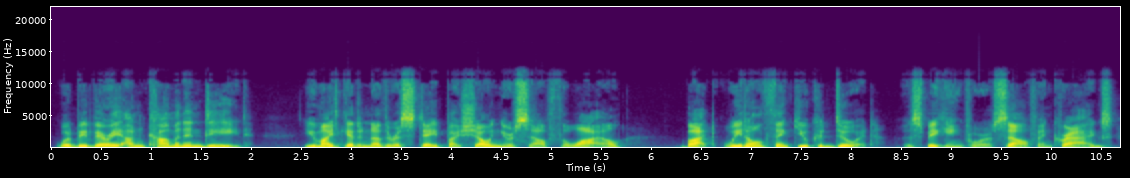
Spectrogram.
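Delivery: a lawyer laying down advice; dry lawyer Snitchey. Acted. Snitchey's voice in dialogue.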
